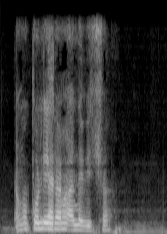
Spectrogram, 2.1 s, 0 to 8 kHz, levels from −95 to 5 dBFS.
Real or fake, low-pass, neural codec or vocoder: fake; 7.2 kHz; codec, 16 kHz in and 24 kHz out, 0.6 kbps, FireRedTTS-2 codec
